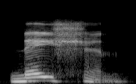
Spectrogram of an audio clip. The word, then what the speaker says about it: nation: La palabra nación se escribe con tion y ese tion se debe pronunciar shun. Nation, nation, nation.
